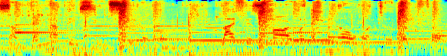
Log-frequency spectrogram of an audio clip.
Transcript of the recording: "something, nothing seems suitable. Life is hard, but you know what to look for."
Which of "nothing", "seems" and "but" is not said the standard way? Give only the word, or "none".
none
